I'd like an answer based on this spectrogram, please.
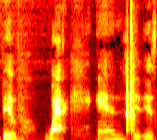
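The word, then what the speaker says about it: Bivouac: collection all right this is the bivwak it's pronounced Biv whack and it is not exactly whack it is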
